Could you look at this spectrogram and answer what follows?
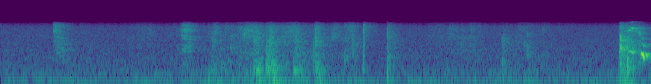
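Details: A baby coughs during a peek-a-boo game while an adult makes playful noises.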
